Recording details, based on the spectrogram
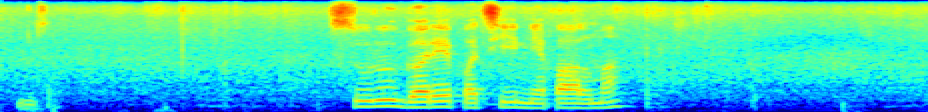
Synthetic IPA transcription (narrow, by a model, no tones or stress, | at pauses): ɦunt͡sʰʌ | suɾuɡʌɾepʌt͡sʰinepalma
